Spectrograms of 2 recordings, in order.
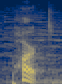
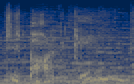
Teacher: one characteristic of the American southern accent is that it has a non-rotic r like in most British accents we can hear this in how he says the word part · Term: non-rhotic R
